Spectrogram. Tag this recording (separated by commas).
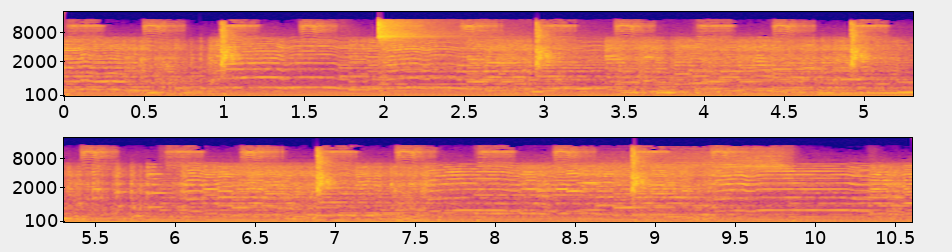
Musical instrument, Bass guitar, Music, Plucked string instrument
